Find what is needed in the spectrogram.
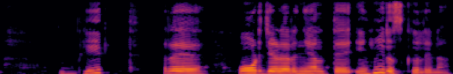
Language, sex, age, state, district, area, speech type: Santali, female, 30-45, West Bengal, Jhargram, rural, spontaneous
